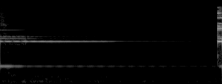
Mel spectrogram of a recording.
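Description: One bell strike with a clear, sustained ring that decays gradually into silence over about a second and a half, followed by a sharp new bright tone at the very end.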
